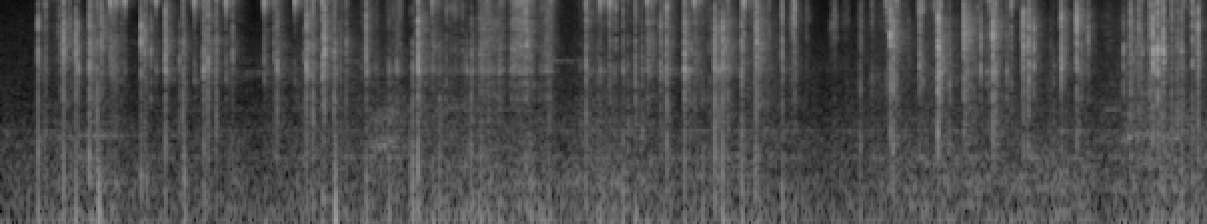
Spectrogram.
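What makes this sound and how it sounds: A bundle of thin wooden or bamboo sticks is scratched and tapped with long nails and rubbed between the hands. The result is a dense run of bright, dry clicks, crackles and scratchy rustling with almost no low end, each tick dying away at once.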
